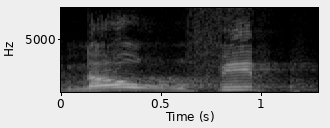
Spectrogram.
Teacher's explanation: را کو باریک پڑھیں گے، فر کی را کو باریک پڑھیں گے.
